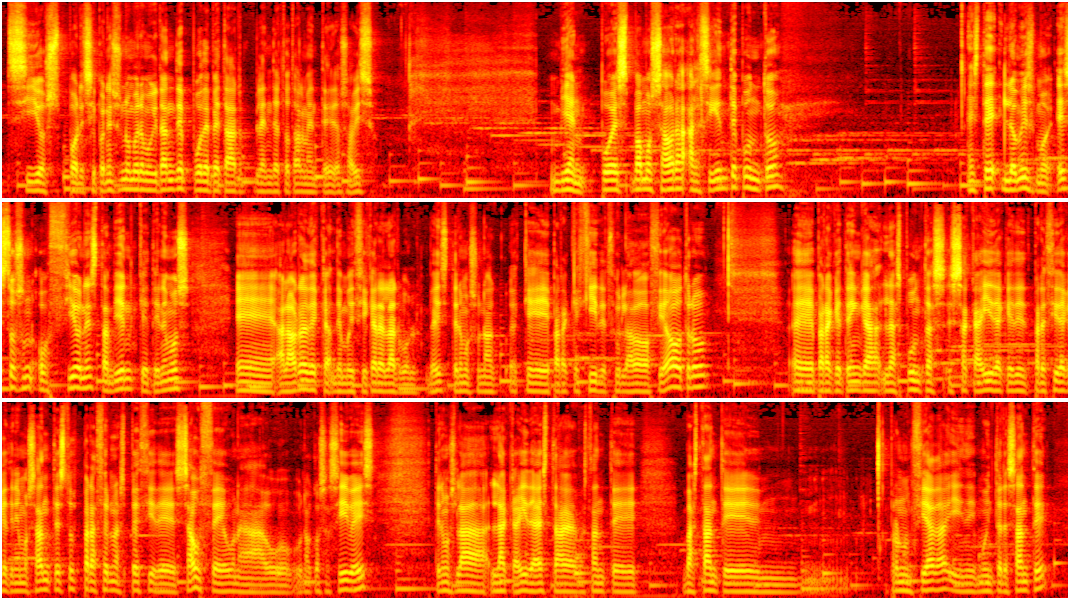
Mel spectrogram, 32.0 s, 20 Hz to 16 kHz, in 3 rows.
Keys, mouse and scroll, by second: 26.9 F9.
